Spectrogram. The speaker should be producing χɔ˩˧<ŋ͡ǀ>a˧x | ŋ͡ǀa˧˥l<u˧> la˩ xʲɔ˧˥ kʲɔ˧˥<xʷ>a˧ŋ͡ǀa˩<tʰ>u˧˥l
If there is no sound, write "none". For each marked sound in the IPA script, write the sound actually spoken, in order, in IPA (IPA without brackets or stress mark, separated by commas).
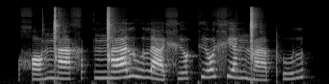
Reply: ŋ͡ǀ, u˧, xʲ, pʰ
